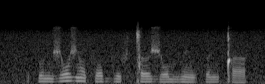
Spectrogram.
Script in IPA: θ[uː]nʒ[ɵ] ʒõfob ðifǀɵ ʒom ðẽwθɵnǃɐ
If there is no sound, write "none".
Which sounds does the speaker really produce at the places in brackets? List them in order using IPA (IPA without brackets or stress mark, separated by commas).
u, o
